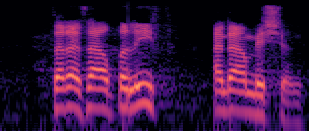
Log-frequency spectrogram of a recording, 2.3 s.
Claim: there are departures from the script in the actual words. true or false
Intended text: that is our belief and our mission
false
